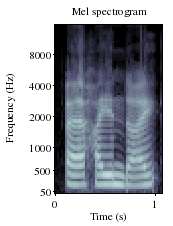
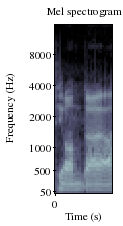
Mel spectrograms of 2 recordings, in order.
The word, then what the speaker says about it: Hyundai: It's Hyundai, actually. Because then you watch American adverts, it's still Hyundai, but then apparently for the UK, it's like, oh, no, you're saying it wrong. No, it's Hyundai.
